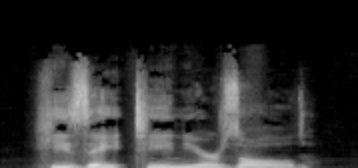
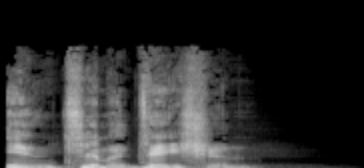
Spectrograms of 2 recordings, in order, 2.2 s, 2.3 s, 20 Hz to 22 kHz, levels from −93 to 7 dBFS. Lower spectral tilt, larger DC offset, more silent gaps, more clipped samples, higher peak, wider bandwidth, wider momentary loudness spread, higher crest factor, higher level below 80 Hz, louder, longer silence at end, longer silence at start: about the same, -2.5 dB/octave vs -3.5 dB/octave; neither; neither; neither; second, -4 dBFS vs 0 dBFS; about the same, 15 kHz vs 16 kHz; about the same, 11 LU vs 11 LU; about the same, 18 dB vs 20 dB; second, -62 dBFS vs -44 dBFS; about the same, -19 LUFS vs -17 LUFS; second, 0.35 s vs 0.7 s; first, 0.25 s vs 0.05 s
